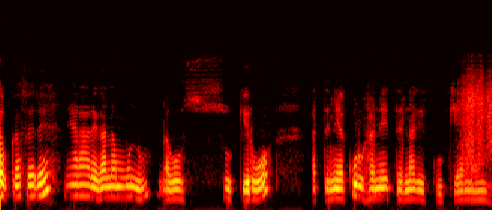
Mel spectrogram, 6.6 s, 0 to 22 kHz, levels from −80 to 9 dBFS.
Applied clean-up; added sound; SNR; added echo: none; none; none; none.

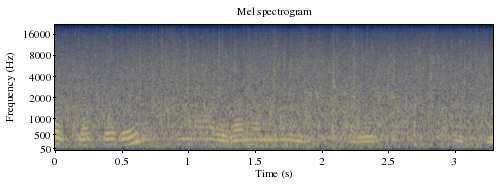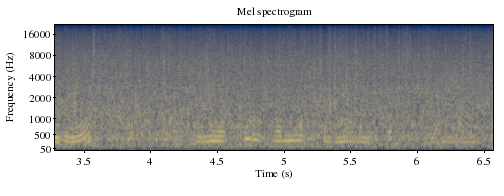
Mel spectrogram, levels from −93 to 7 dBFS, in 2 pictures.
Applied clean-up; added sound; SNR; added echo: none; Stream; 0 dB; none.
